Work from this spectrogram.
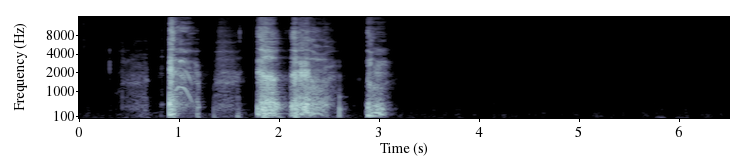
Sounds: Throat clearing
